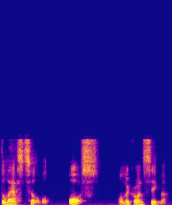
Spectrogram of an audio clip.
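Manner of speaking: usual speaking voice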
